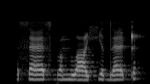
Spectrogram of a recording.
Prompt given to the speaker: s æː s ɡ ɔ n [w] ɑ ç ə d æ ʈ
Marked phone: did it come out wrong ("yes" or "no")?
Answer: no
